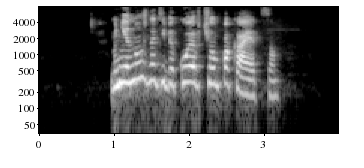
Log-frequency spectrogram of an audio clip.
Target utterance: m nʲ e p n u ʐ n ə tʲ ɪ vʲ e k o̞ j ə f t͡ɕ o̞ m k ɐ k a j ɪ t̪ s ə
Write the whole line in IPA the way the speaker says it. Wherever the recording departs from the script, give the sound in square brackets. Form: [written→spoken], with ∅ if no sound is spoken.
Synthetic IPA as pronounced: m nʲ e [p→∅] n u ʐ n ə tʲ ɪ [vʲ→bʲ] e k o̞ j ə f t͡ɕ o̞ m [k→p] ɐ k a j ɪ t̪ s ə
